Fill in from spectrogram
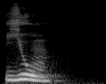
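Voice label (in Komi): "юм" Komi, female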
